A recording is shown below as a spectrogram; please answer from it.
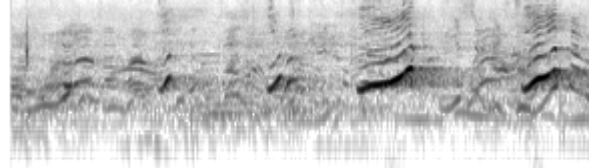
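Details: A white-handed gibbon at Cerza zoological park, France, sings clear, upward-sliding hoots, each higher and louder than the last, over steady human voices and children's chatter.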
